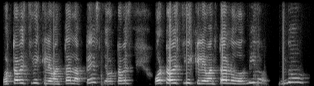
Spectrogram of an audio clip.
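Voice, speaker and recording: A woman's voice: high voice, normal speed, warm tone. A woman preaching a sermon, asking her listeners questions and answering them herself, repeating herself for emphasis. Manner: repetitive, emphatic.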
